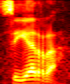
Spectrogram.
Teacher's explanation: for what time does it close ah que hora sierra and that's a double r sound rolled with the tongue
